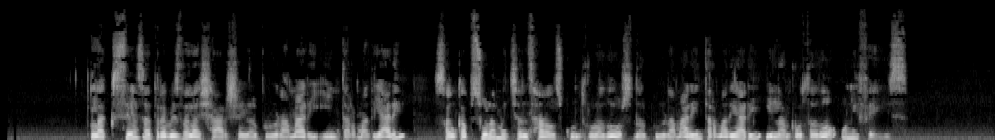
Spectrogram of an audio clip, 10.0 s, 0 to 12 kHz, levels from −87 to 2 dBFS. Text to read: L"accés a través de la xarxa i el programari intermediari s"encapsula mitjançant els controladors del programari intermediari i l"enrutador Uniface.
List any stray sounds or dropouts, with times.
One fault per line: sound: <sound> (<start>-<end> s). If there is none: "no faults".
no faults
